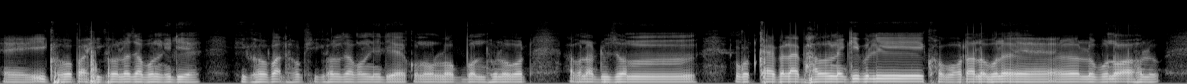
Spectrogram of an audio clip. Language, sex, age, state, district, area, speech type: Assamese, male, 30-45, Assam, Majuli, urban, spontaneous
